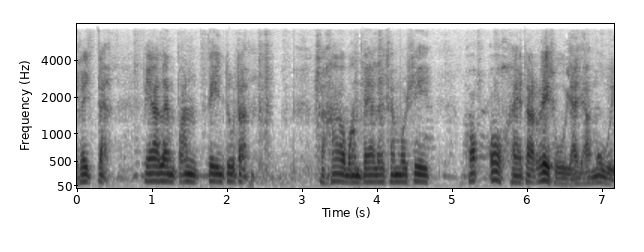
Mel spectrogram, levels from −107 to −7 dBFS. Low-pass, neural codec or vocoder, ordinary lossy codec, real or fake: 7.2 kHz; none; AAC, 32 kbps; real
